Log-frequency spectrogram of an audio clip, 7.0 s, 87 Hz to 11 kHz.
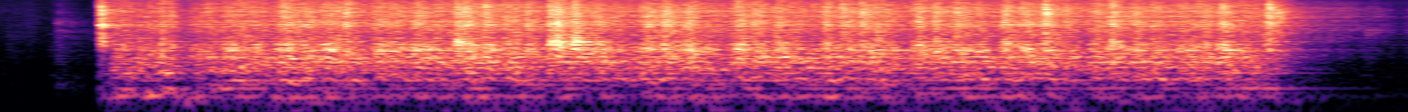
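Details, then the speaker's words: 1965 Ford Falcon Sedan Delivery barn find, parked, coil reconnected with points and coil unchecked: steady starter cranking at about three turns a second, never firing; no spark from the coil, a partly broken power wire found, so it won't start. "We'll grab a screwdriver. I'll have Ethan turn the key and then I'll check from for spark out of the coil. Yeah, >> I don't think I'm getting spark from the coil."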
